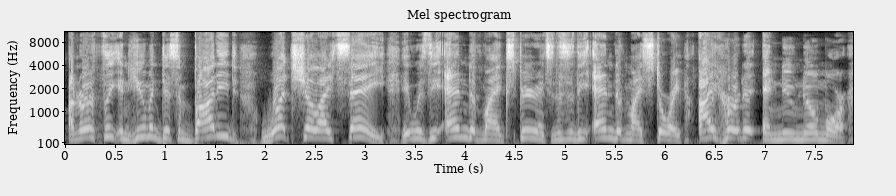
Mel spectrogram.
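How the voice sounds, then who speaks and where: A man's voice: on the high side, no echo, voice pushed up. A man playing a haunted, horror-stricken man recounting his friend's doom in a tense, florid radio play narration.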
